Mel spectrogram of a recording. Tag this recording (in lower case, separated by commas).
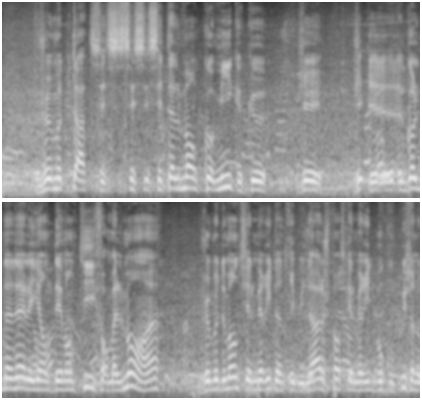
speech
